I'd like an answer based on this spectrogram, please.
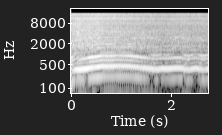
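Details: Stihl MS 362 chainsaw, about 7 years of hard use, brought in hard to start and low on power, after servicing: starts well and runs excellent cutting very hard wood (maple or oak), strong steady high buzz sagging slightly and recovering as chain bites; normal running under load.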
